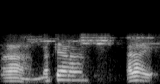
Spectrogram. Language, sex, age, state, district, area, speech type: Kannada, male, 18-30, Karnataka, Chamarajanagar, rural, conversation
